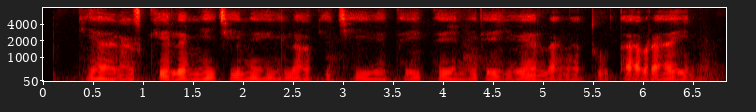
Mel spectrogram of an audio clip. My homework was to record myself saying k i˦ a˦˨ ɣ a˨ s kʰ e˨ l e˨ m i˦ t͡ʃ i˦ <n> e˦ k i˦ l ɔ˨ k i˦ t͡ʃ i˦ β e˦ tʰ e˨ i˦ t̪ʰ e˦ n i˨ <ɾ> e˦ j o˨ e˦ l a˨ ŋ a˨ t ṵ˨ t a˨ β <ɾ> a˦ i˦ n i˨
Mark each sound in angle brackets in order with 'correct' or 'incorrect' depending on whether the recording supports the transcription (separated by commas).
correct, correct, correct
